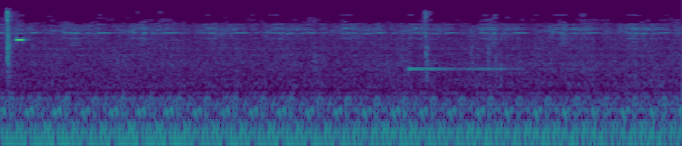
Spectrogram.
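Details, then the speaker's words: Buick LaCrosse Super just started, with every warning light on: a heavy, choppy low rumble at idle, roughly three beats a second, with no steady rhythm. The owner believes it needs a harmonic balancer; not confirmed. "listen to this i believe it needed a harmonic balancer"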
